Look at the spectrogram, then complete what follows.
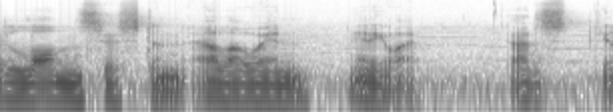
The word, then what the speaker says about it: Launceston: so it's it's pretty it's spelt lawn like laundry but you say Launceston ello in anyway that's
